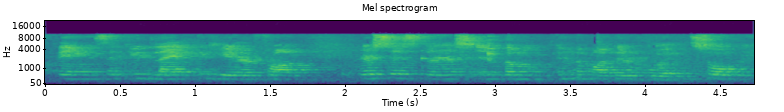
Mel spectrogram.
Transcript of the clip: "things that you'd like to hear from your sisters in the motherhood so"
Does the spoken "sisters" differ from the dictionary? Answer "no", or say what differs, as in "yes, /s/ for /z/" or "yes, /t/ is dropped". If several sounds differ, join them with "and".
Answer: yes, /s/ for /z/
